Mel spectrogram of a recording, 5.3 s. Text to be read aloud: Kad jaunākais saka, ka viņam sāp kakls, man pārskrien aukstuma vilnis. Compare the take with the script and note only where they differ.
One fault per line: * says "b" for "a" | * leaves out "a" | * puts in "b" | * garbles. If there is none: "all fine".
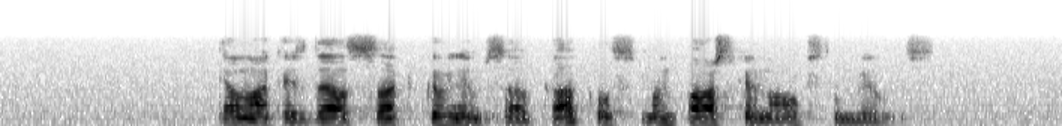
* puts in "dēls"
